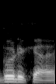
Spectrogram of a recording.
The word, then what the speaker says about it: Boudicca: piece of reality to it yeah you mean Boudicca it's pronounced Boudicca an Anglo-Saxon yeah excuse me I I'm not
